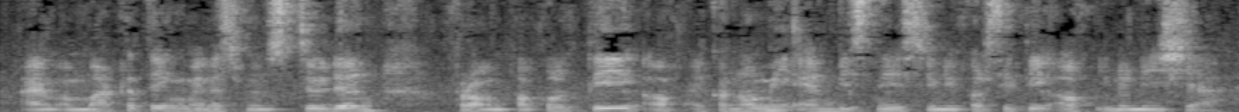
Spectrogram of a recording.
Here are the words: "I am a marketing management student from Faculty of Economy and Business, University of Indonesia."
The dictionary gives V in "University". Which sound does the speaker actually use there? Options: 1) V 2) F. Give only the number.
2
